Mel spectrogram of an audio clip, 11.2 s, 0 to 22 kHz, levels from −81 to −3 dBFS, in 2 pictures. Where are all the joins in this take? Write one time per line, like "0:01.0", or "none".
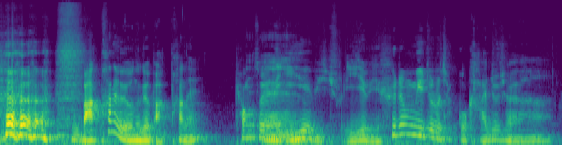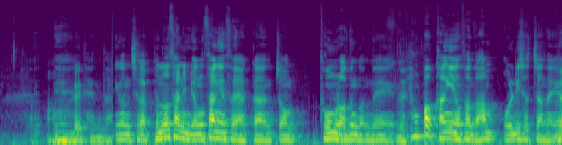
0:06.7
0:08.7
